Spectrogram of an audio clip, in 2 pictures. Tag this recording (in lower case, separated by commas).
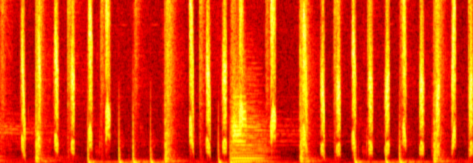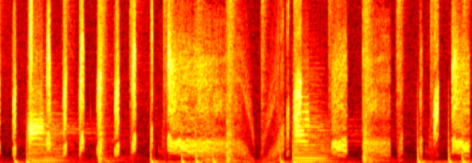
music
